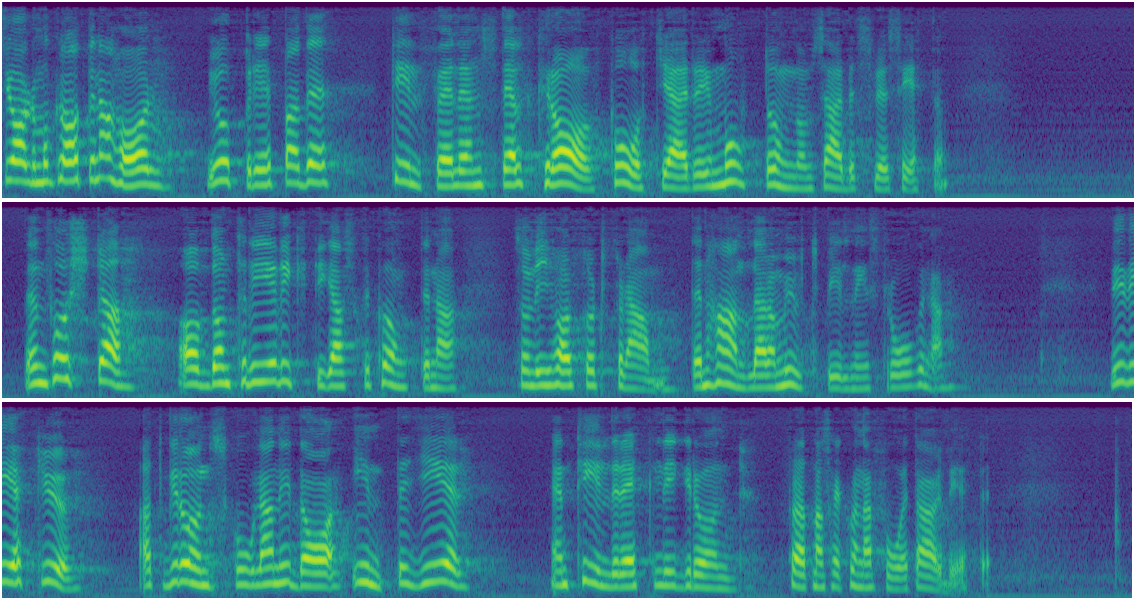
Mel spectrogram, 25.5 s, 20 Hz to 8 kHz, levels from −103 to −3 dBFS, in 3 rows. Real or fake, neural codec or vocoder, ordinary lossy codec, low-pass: fake; autoencoder, 48 kHz, 32 numbers a frame, DAC-VAE, trained on Japanese speech; none; 7.2 kHz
